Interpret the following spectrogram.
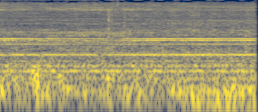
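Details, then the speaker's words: Vehicle A/C system with valve core depressed, vacuum pump opened and drawing a vacuum before a high-pressure nitrogen decay leak test: even low rumble with steady mid-pitched hum, no knocking or labouring; pump running normally. "there we go the vacuum pump is open we are now drawing a vacuum"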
